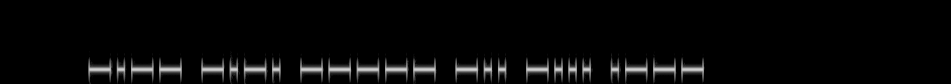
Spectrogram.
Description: Morse code, heard as a keyed tone, about 17 wpm, 700 Hz. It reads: YC0DBJ
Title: DXCC-100 Call Signs - 6 Characters - Repeated 2x - 17wpm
